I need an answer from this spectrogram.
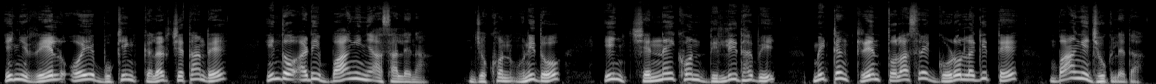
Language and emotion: Santali, disgusted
